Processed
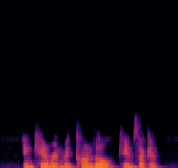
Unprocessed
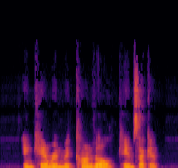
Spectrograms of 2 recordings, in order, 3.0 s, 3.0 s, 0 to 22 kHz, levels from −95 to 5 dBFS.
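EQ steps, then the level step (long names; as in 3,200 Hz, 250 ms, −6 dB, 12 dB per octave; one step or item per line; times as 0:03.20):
Butterworth low-pass 4,800 Hz 36 dB per octave
high-frequency loss of the air 140 metres
mains-hum notches 50/100/150/200 Hz
−8.5 dB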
